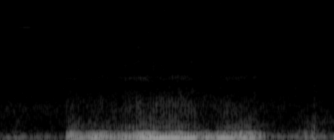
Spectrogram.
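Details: A single low, rattling rumble on the in-breath lasting about a second and a half, then quiet room noise; a dog snoring.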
